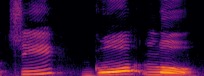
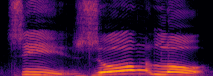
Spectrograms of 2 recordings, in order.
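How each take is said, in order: First: Slow wrong try. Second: Slow right try. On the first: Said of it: "Não". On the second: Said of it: "Isso, muito bem". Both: Shown as a demonstration.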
